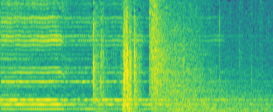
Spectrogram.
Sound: door closing

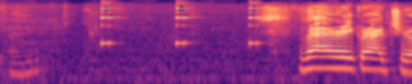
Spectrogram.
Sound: beep, beep, beep

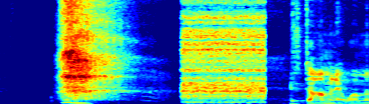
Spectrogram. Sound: sighs; static buzzing

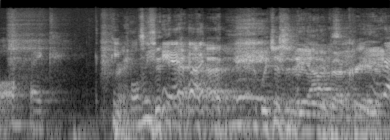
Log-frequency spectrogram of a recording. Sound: laughter

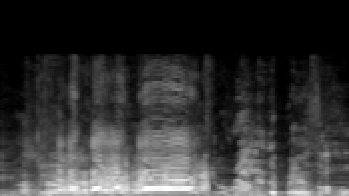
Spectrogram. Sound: laughing

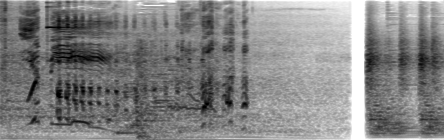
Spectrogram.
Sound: giggles; truck engine rumbles; upbeat music

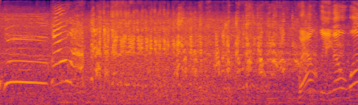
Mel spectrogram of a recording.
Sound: laughing

